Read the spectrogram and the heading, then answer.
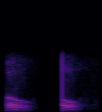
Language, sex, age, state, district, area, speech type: Bodo, male, 60+, Assam, Udalguri, urban, conversation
